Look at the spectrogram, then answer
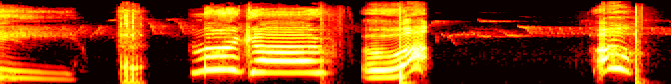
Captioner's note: snorts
